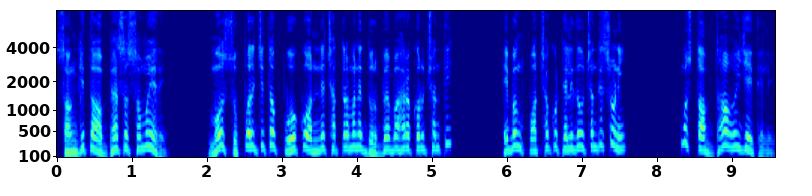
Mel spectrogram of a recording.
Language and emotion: Odia, surprised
